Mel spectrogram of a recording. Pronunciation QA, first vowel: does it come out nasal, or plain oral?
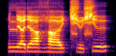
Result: oral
